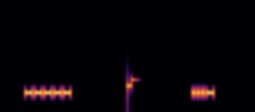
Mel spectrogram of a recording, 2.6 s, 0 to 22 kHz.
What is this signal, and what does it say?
Morse code, heard as a keyed tone, about 50 wpm, 700 Hz. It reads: 0 V
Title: Single Letter-Number Alt - Rapid-Fire 50wpm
